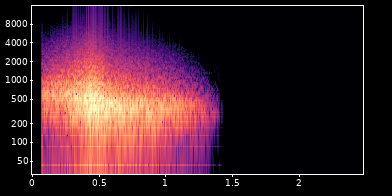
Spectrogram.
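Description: A single whoosh sound effect for an animated channel logo, swelling up quickly and fading away within about a second and a half.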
